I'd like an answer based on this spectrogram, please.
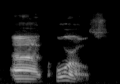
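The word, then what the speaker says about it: Quarles: Quarrels. Okay. Yeah, like fights, but without the extra R and the E and the L are switched.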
